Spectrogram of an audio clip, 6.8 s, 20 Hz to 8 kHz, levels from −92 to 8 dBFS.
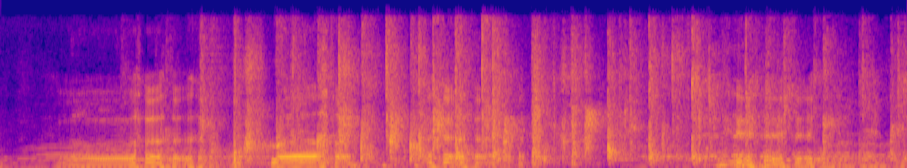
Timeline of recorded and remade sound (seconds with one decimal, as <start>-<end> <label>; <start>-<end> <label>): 0.0-1.4 recorded; 1.4-2.1 remade; 2.1-3.9 recorded; 3.9-4.5 remade; 4.5-6.8 recorded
